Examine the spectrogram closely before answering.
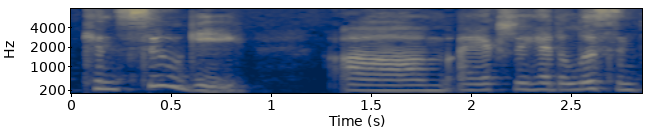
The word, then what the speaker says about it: kintsugi: It is a Japanese technique called kintsugi. I actually had to listen to the pronunciation because the spelling is K-I-N-T-S-U-G-I, kintsugi.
